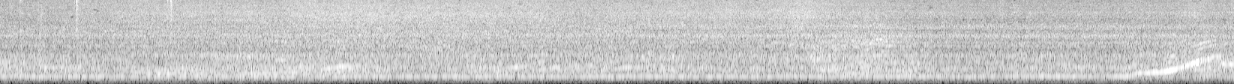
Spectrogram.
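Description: Gas pump running as it dispenses fuel into a truck, a steady mechanical hum with a constant tone. Engine notes drift up and down over it, and one rises sharply in pitch about a second before the end.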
